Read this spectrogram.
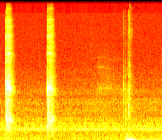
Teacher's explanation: the back of our tongue is up against the roof of the back of our mouths, and we push air through, no vocal cords.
